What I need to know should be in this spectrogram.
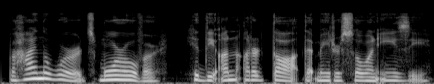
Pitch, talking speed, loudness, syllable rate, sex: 190 Hz, 180 wpm, -17 LUFS, 5.3 syllables/s, female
